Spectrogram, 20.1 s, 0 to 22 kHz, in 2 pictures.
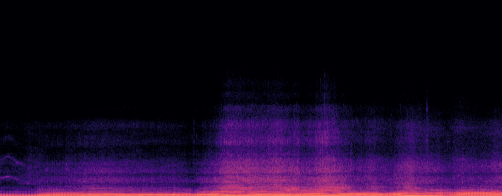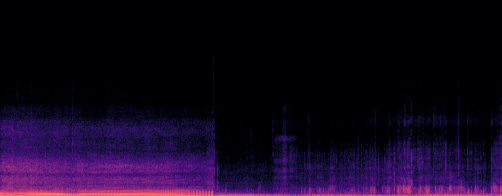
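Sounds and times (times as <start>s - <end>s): engine revving: 0.0s - 20.0s.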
